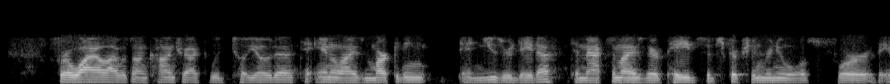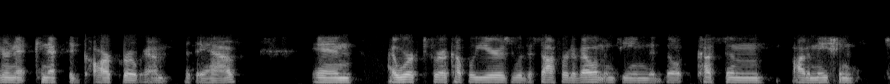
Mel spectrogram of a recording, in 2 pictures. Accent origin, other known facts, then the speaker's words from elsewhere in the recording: Silicon Valley, California, United States; I was raised in Silicon Valley.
